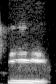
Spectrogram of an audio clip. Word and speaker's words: beat: Ini Beat. beat. Lihat ya, E A, E A, E A, E A, E A. Ini makanya jadi I panjang biasanya.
